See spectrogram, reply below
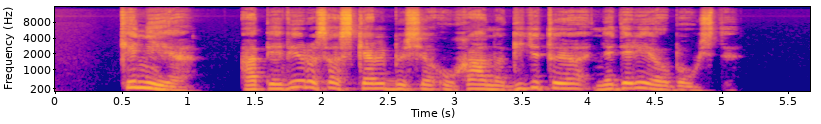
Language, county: Lithuanian, Vilnius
